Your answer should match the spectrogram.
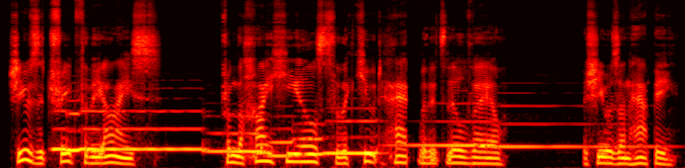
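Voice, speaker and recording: An actor playing a world-weary, wry 1940s private investigator in a hardboiled noir audio drama, deadpan and measured. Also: male voice, mid-range voice, creaky, close to an everyday voice. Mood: brooding, wry. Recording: saxophone music under the voice.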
